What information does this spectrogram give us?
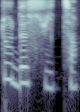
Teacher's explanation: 中间的 de 是一个浊音，声带要稍微努力的震动一下。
